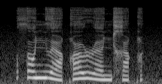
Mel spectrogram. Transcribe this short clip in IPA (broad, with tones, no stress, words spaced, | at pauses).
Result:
θɔ˥ɲðɜ˩qu˥ ɹɜ˧ɲxə˧q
